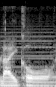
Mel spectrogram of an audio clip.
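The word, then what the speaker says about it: Raikou: I always call him Raiko now cuz that's how you actually say his name in Japanese.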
